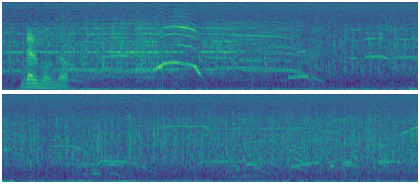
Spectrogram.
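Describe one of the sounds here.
A large crowd cheers and whistles loudly in an open stadium.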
